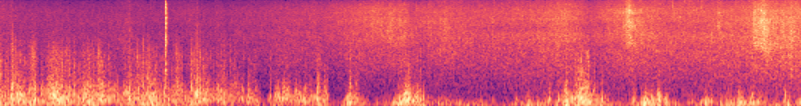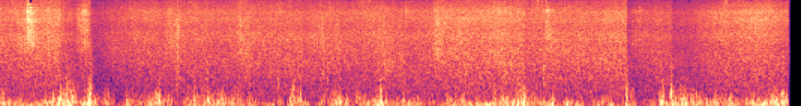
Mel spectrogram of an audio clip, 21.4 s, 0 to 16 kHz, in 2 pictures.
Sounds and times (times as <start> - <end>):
Wind noise (microphone): 0.0 - 21.2.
